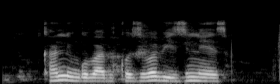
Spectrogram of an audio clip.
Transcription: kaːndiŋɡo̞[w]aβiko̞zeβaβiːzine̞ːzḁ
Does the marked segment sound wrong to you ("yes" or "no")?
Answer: yes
